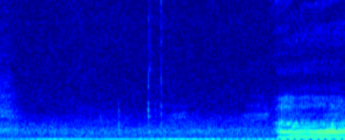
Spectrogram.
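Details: Indoor room hum with a few faint clicks, then a steady harmonic electronic tone starts near the end; no animal voice.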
